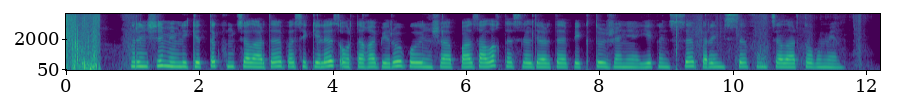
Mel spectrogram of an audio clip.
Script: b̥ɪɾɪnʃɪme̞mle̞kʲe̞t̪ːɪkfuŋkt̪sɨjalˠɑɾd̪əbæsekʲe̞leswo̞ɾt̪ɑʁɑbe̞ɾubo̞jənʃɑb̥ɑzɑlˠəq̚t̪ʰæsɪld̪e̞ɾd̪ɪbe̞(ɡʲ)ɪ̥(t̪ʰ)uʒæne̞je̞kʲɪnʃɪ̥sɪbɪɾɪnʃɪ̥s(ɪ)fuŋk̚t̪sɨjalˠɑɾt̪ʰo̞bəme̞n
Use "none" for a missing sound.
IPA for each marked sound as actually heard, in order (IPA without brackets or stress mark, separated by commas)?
kʲ, t̪, ɪ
